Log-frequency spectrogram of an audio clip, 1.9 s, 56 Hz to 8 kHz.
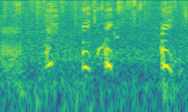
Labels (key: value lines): label: biophony, dolphin
recorder: SoundTrap 500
